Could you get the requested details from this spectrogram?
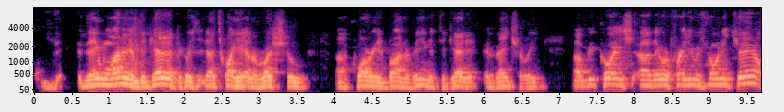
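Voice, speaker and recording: A man speaks at a fairly quick pace with a fairly high pitch and ordinary pitch variation. His voice is somewhat breathy. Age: 80s+. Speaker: veteran sports writer. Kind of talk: interview recollection.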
